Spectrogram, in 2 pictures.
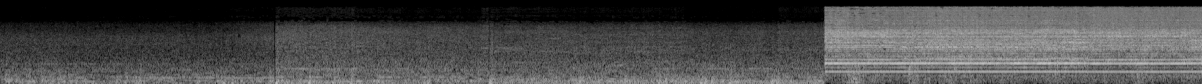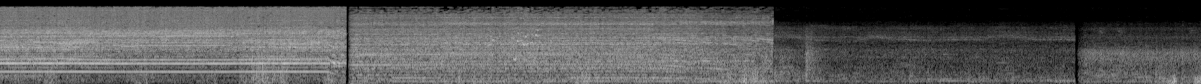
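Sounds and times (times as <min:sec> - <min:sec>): power tool whining: 0:08.3 - 0:19.8.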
